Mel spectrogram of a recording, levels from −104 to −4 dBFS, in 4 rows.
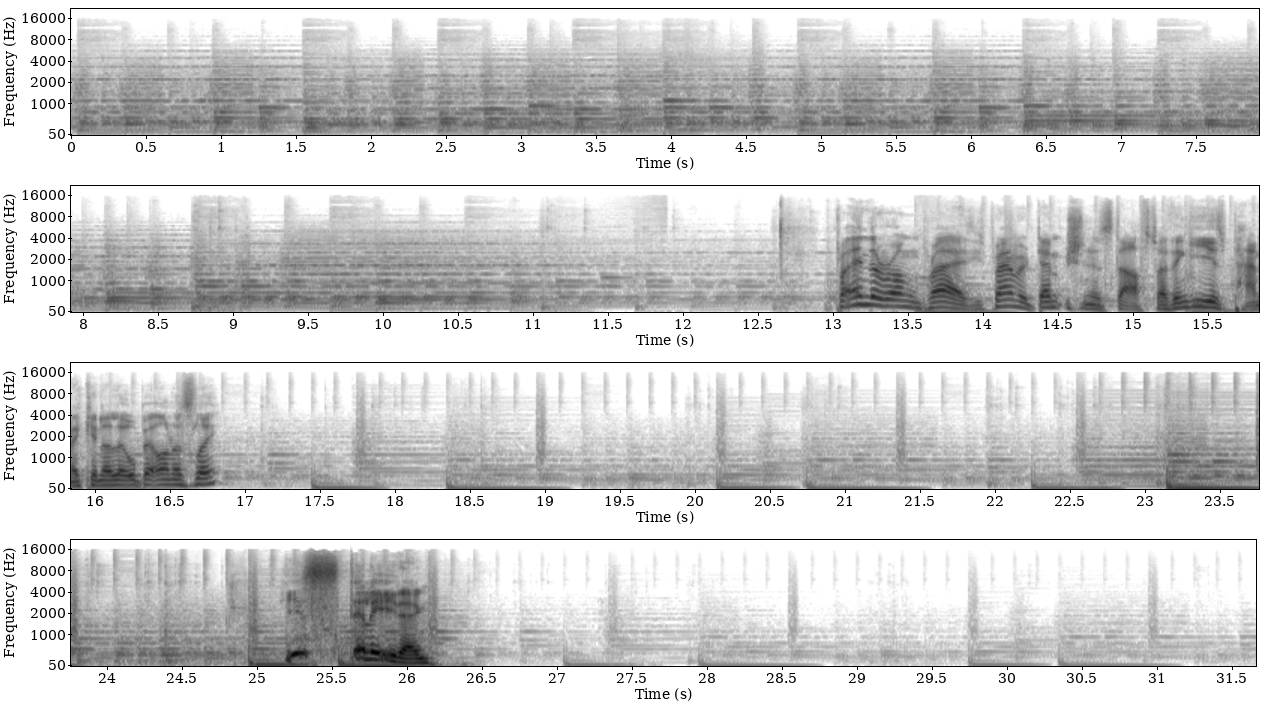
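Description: There are no technical faults to describe in this audio.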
